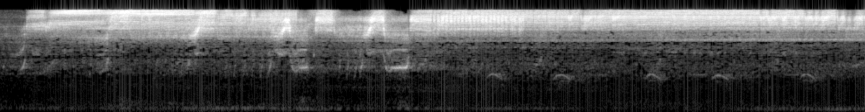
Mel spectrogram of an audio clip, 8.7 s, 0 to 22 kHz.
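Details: Walker's cicada heard from the Aburayama Kannon observation deck, Fukuoka City, Japan, on 22 August 2022, taken with a smartphone: a sustained high hissing drone with a few pulsed bursts early on and soft chirps below.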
